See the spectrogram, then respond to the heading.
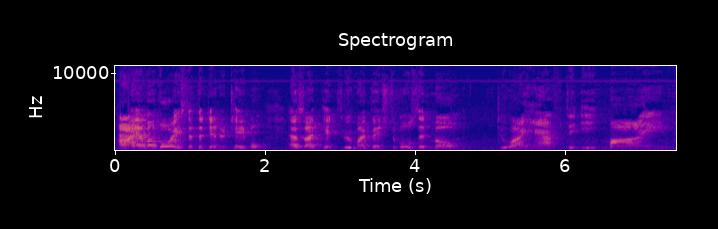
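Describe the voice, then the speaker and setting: Echoing through a roomy space with faint background noise, a fairly low-pitched woman reads a picture book to kids. Her delivery is slow-paced, bright and animated with strong emphasis, broken by asides and throat clearing.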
